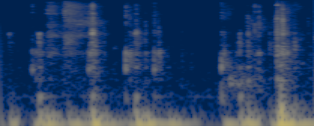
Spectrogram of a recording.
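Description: Stylus tapping and scratching on a pen tablet as words are handwritten: a quick, irregular run of small clicks over a low rumble.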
